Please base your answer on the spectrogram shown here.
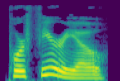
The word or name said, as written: Porfirio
